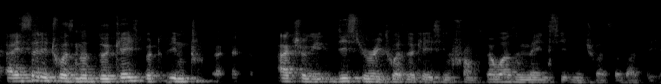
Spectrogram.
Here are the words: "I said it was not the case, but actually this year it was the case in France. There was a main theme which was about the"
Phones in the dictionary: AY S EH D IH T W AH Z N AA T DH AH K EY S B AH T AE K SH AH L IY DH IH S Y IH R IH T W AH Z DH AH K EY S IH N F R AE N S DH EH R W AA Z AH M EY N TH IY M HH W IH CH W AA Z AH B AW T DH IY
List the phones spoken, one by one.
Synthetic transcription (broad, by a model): AY S EH D IH T W AH Z N AA T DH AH K EY S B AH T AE K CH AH L IY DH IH S Y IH R IH T W AH Z DH AH K EY S IH N F R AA N S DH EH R W AA Z AH M EY N S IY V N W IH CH W AA Z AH B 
